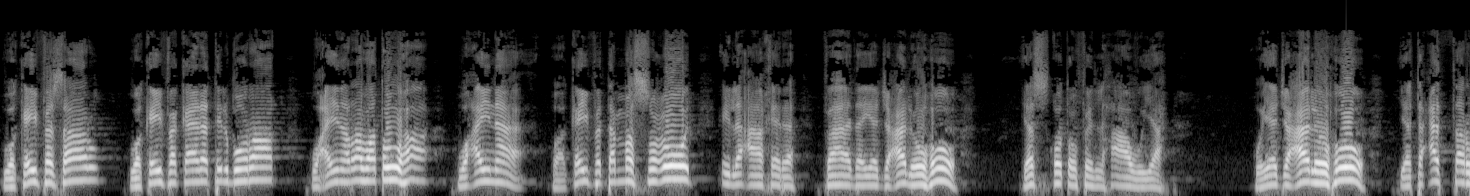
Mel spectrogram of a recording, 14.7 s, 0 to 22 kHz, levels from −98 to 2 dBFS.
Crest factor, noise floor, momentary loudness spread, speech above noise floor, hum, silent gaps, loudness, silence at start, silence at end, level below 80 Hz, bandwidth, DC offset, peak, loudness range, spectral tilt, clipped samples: 16 dB; -76 dBFS; 15 LU; 61 dB; none; none; -16 LUFS; 0.05 s; 0 s; -48 dBFS; 11 kHz; under 0.1%; 0 dBFS; 3 LU; -7.5 dB/octave; under 0.1%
